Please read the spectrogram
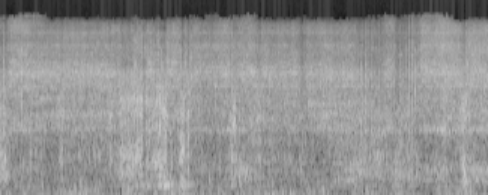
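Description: Full-suspension mountain bike riding down a dry dirt singletrack: a steady rumble of knobby tyres over the dirt, with irregular rattling from the bike over bumps.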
